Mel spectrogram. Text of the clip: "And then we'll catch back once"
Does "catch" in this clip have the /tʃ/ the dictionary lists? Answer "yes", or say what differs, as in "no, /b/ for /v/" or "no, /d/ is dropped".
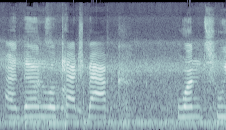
yes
